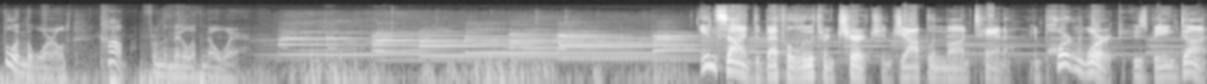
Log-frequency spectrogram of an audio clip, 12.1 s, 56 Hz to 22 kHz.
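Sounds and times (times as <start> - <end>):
church bells ringing: 2.5 - 12.0.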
